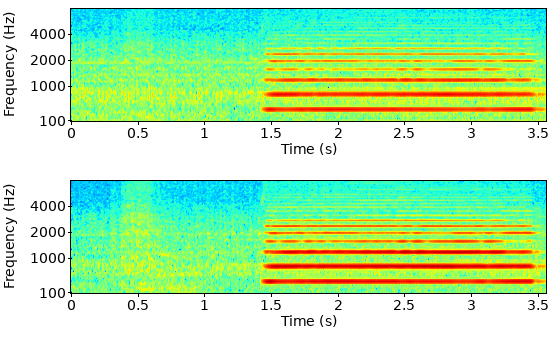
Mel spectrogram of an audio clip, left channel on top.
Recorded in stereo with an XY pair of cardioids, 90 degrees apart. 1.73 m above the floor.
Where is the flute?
35° right, 1.3 m.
